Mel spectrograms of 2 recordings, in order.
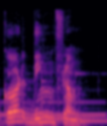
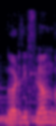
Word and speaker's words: gordinflón: Toda la vida fue gordinflón pero tanto la gente la pronunció mal, gordiflón, gordiflón, gordiflón, se quedó así como acepta.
